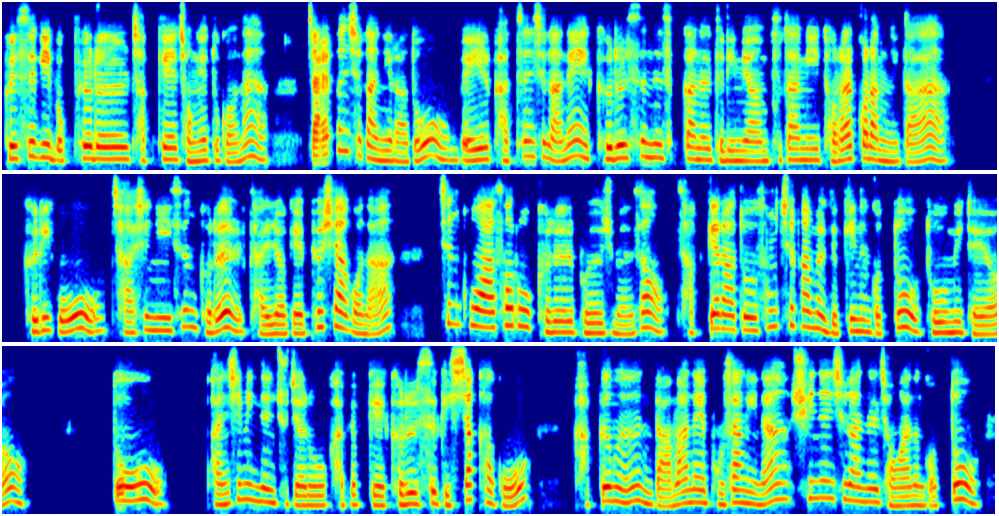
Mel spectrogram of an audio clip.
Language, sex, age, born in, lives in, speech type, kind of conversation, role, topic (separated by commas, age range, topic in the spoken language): Korean, female, 35-39, South Korea, South Korea, read, expert-assistant, expert, 글쓰기 연습이 사고력과 표현력 향상에 어떤 도움이 되나요?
